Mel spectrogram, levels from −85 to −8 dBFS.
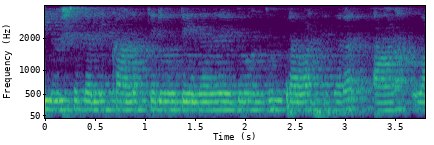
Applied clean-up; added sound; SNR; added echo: none; none; none; reverberation time 1.0 s.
